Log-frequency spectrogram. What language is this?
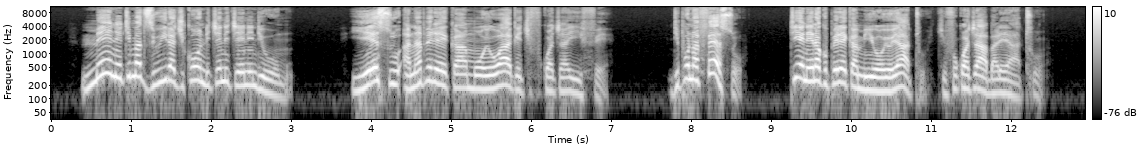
Nyanja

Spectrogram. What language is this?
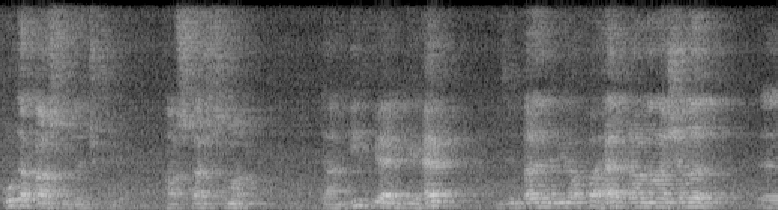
Turkish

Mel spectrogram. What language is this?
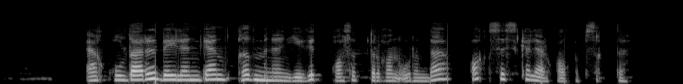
Bashkir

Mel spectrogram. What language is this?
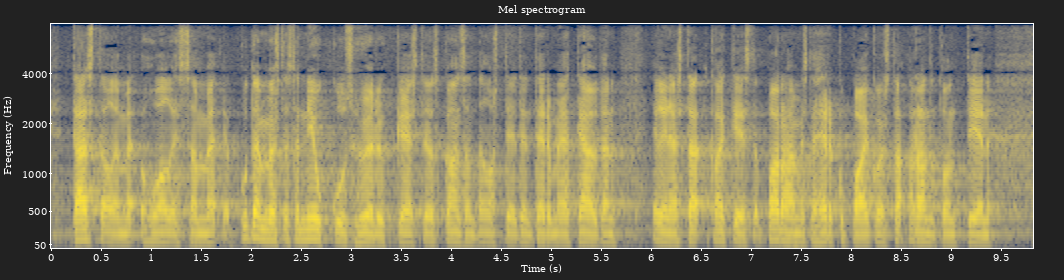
Finnish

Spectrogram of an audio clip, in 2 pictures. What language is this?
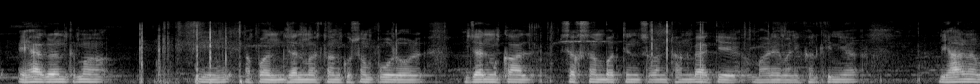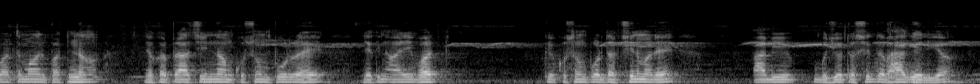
Maithili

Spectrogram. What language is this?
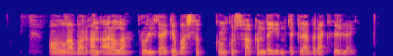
Bashkir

